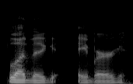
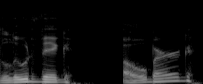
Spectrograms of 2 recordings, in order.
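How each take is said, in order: First: The surname begins with an 'ah' vowel. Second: The surname begins with an 'oh' vowel. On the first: This is the old, mistaken way of saying the name. The speaker calls it wrong. "they've been pronouncing it wrong" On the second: This is the corrected way of saying the name. The speaker calls it right. "I guess is how they're supposed to pronounce it"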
